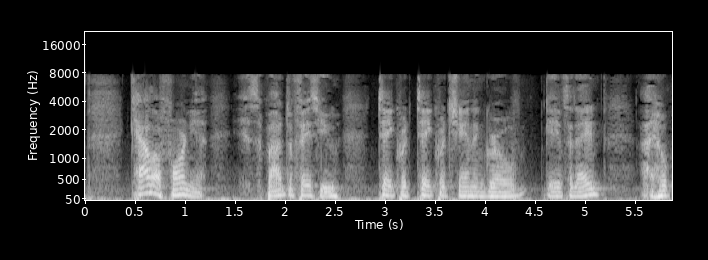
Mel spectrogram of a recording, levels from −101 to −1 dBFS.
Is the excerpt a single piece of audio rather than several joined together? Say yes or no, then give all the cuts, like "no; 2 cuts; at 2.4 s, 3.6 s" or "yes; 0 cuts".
no; 3 cuts; at 2.3 s, 3.2 s, 4.8 s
